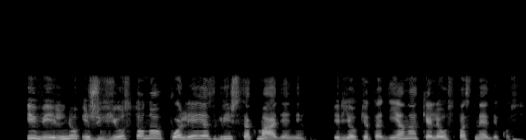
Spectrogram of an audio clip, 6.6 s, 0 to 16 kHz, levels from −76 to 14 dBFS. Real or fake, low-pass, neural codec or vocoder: real; 7.2 kHz; none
